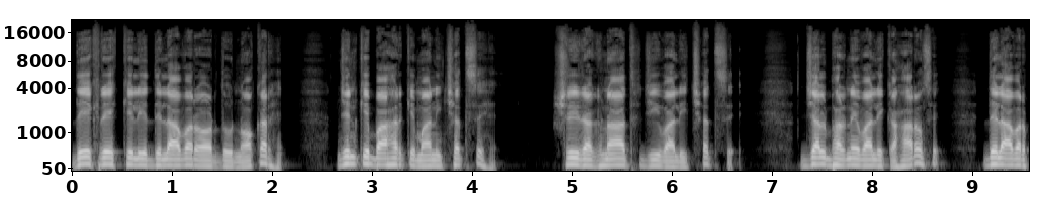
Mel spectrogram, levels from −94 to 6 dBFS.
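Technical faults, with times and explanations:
No technical faults are present in this clip.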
